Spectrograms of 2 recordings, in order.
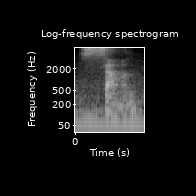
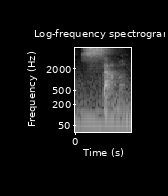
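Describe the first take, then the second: Both takes have the same delivery.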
